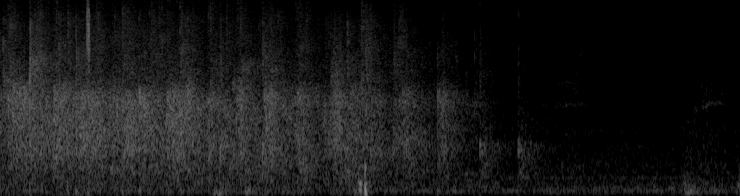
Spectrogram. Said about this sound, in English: We can give them a round of applause as they come up.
